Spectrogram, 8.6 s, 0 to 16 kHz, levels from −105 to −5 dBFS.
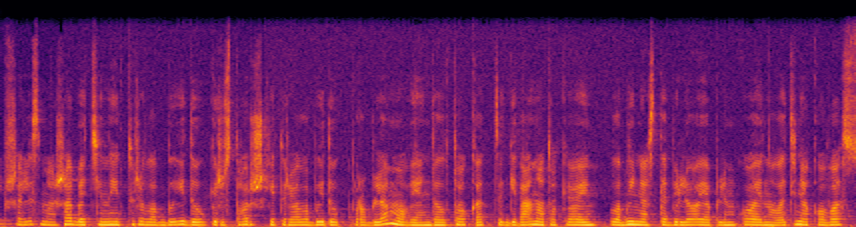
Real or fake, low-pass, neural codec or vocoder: real; 14.4 kHz; none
